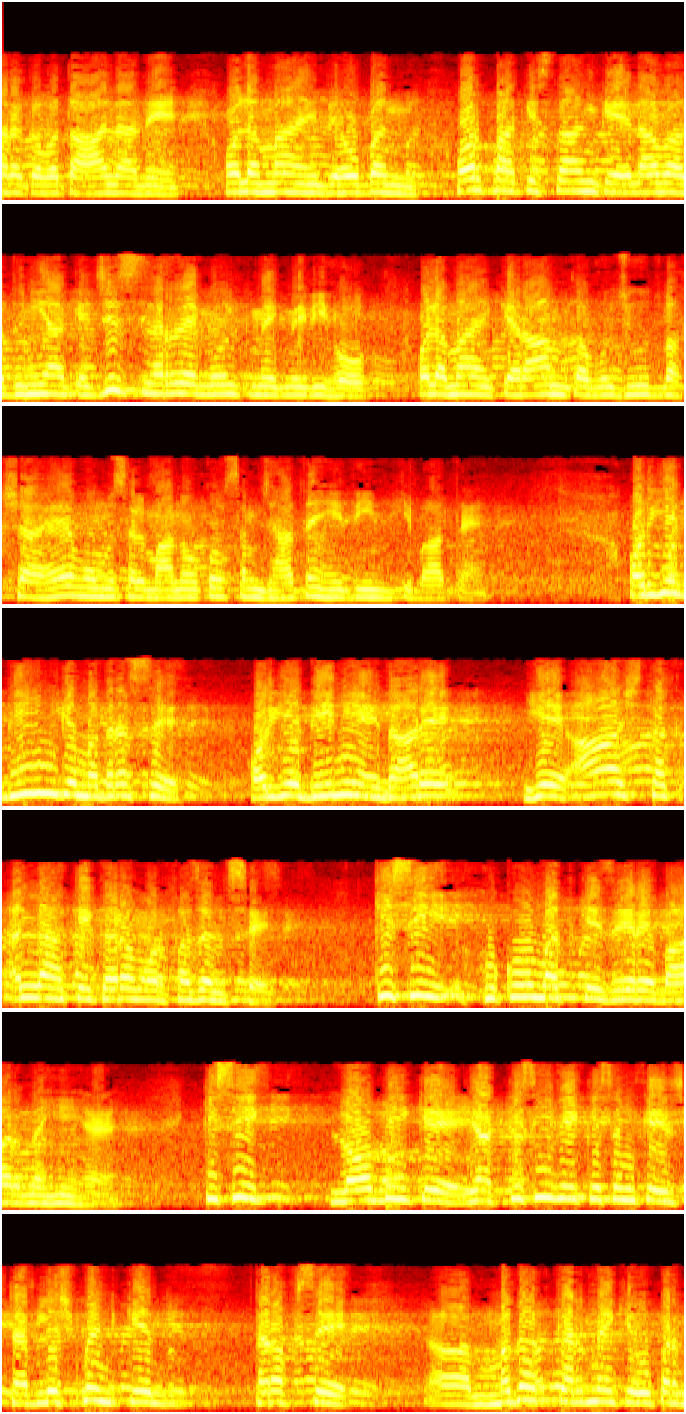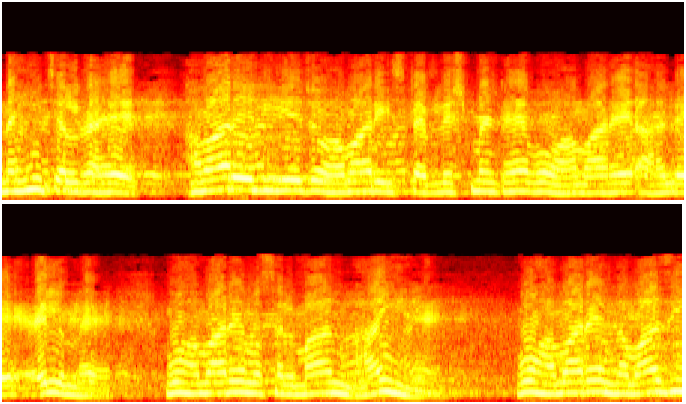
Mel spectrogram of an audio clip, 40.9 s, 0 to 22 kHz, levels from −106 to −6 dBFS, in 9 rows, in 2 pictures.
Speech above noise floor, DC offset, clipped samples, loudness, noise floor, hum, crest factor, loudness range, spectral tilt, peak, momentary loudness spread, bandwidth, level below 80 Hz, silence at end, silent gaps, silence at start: 21 dB; under 0.1%; under 0.1%; -17 LUFS; -38 dBFS; none; 12 dB; 3 LU; -5.5 dB/octave; -6 dBFS; 9 LU; 8 kHz; -58 dBFS; 0 s; none; 0 s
